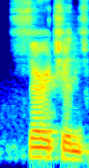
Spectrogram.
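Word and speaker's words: chirurgeons: Besides the surgeon's wine. It's spelt CH from the French, so it's spelled chirurgiones. I'm going to just pronounce it surgeons though.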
